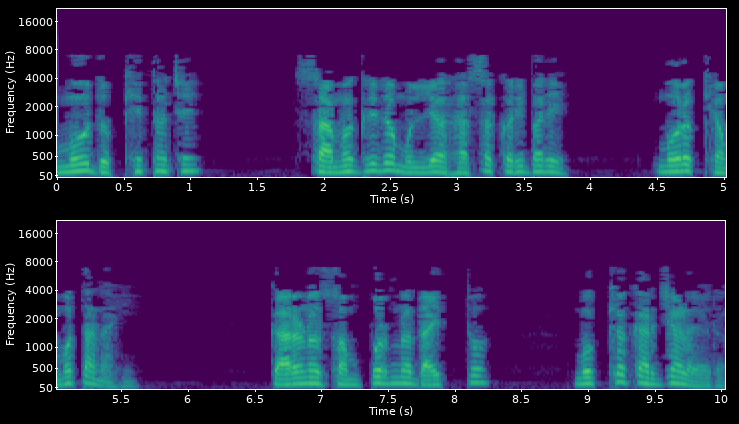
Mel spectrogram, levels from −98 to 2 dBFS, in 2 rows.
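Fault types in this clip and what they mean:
AAC compression: The speech sounds dull and smeared throughout, with nothing above 7 kHz and a warbling, fizzy texture on sustained sounds and sibilants. This is likely heavy AAC-LC coding at a very low bitrate, around 16 kbps, lowering the cut-off and leaving spectral holes.
Pre-echo: A short hiss comes just before sharp attacks, spanning 3.30 to 3.34 s (34 ms) and 9.29 to 9.34 s (54 ms), and the onsets sound softened. The codec spreads quantisation noise across each block, so noise meant for the loud attack fills the quiet moment before it.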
